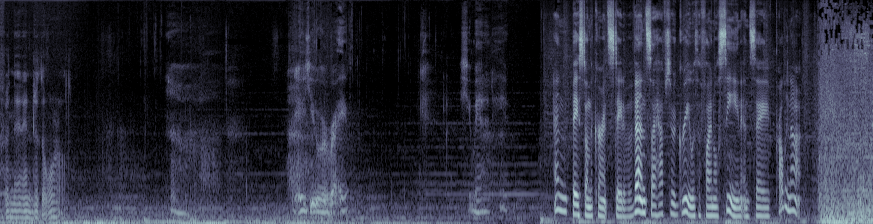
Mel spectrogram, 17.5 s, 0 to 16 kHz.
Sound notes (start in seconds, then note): 11.1 voiceover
